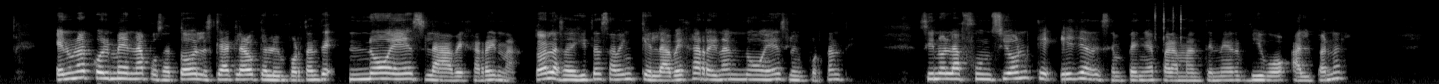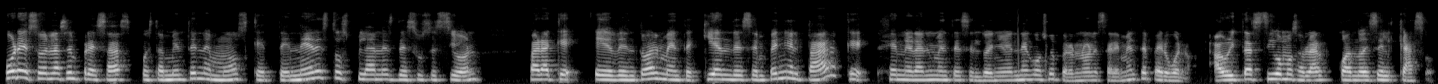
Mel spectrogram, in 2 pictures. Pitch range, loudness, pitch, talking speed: 200-245 Hz, -17 LUFS, 220 Hz, 170 wpm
